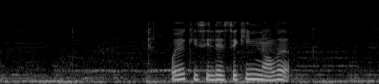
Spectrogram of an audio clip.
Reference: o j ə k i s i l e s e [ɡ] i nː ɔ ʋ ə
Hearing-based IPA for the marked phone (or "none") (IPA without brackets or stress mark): k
